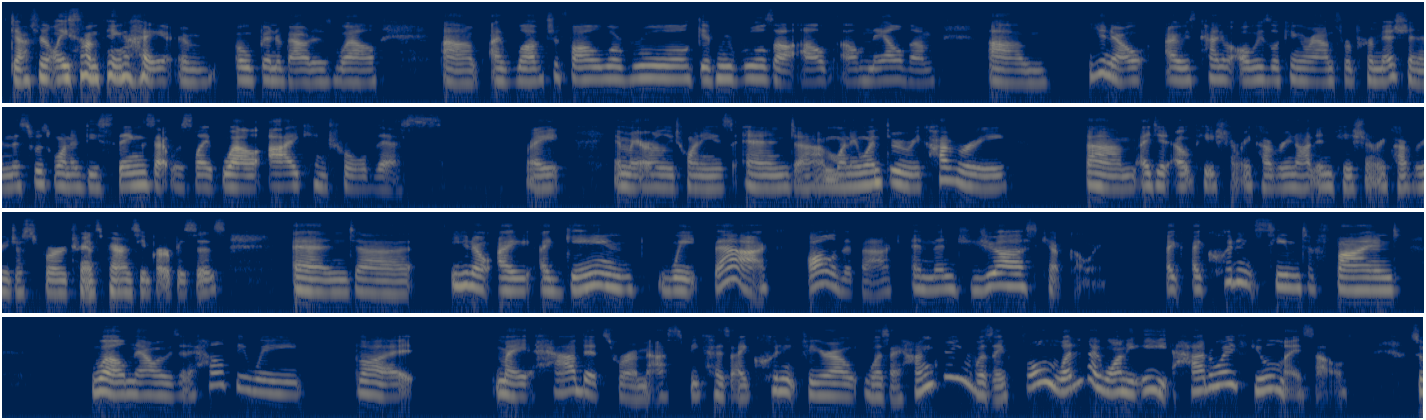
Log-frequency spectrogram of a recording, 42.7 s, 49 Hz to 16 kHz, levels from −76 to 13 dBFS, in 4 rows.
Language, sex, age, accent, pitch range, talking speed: English, female, 30-49, American, 170-210 Hz, 190 wpm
